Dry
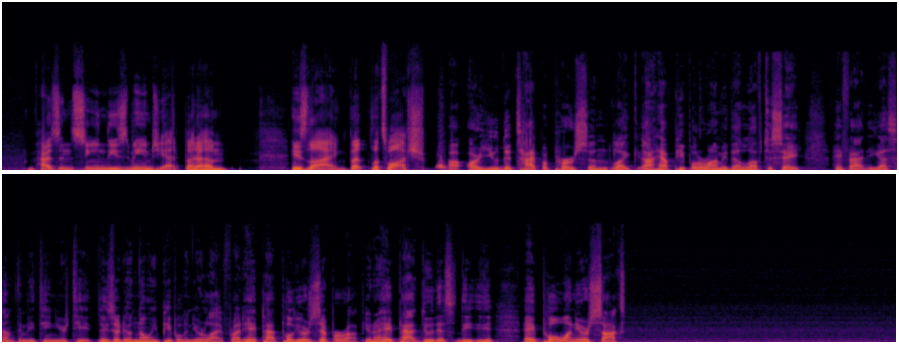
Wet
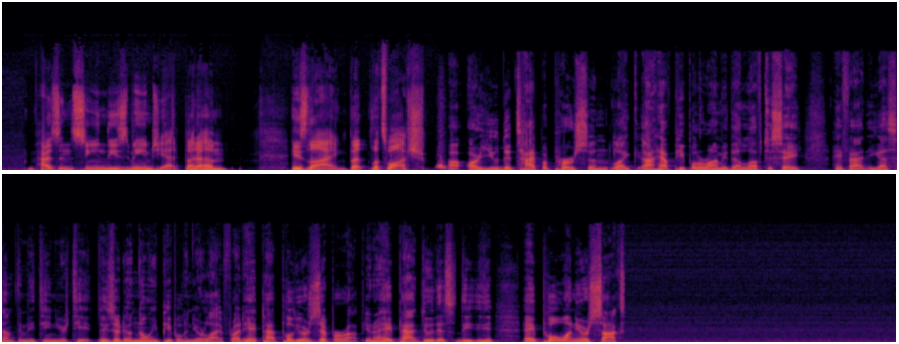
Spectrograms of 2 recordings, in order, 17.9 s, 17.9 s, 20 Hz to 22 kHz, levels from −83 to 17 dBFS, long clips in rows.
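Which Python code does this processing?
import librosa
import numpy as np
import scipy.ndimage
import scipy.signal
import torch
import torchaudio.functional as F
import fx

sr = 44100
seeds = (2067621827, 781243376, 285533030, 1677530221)

y = fx.high_shelf(x, sr, hz=5000.0, db=11.0)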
